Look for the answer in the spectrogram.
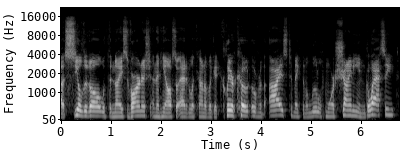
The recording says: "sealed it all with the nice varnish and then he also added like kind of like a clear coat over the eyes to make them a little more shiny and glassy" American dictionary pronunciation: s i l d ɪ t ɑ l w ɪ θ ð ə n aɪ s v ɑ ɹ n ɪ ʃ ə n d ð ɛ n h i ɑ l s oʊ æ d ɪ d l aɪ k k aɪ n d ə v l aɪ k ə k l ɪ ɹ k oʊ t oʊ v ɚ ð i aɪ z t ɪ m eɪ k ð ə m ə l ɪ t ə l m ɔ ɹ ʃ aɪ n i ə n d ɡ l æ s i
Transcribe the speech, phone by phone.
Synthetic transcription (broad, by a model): s i l d ɪ t ɑ l w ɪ ð ə n aɪ s v ɑ ɹ n ɪ ʃ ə n ð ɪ n i ɑ l s oʊ æ d ɪ d l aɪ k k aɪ n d ə v l aɪ k ə k l ɪ ɹ k oʊ t oʊ v ɚ ð i aɪ z t ɪ m eɪ k ð ə m ə l ɪ t l m ɔ ɹ ʃ aɪ n i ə n ɡ l æ s i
